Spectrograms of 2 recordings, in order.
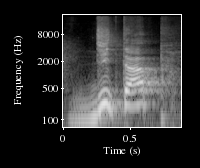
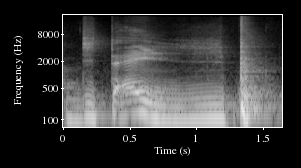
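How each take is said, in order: First: The second part rhymes with 'cap'. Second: The second part rhymes with 'cape'. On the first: The speaker calls it right. "ça se dit D-tape en anglais" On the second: The speaker calls it wrong. "Mais certainement pas D-tape"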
